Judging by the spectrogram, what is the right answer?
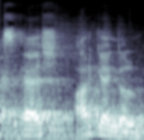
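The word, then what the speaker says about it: X Æ A-12: Elon Musk इसको pronounce करते हैं XAsh आर्कैंगल।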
